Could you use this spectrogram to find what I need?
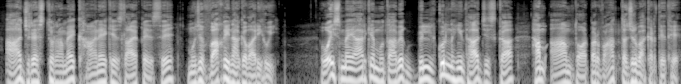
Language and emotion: Urdu, disgusted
